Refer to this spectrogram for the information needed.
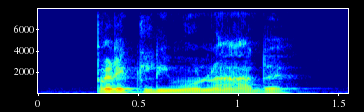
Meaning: fizzy drink, soft drink, soda (carbonated sweet drink)
- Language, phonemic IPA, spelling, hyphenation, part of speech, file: Dutch, /ˈprɪk.li.moːˌnaː.də/, priklimonade, prik‧li‧mo‧na‧de, noun, Nl-priklimonade.ogg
